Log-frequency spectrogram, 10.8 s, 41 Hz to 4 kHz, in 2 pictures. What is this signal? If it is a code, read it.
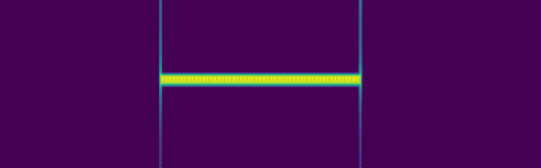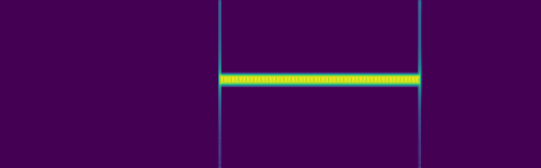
Ringback tone (North America), 440 + 480 Hz.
